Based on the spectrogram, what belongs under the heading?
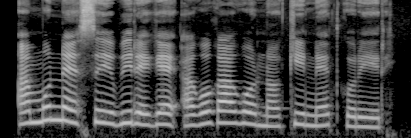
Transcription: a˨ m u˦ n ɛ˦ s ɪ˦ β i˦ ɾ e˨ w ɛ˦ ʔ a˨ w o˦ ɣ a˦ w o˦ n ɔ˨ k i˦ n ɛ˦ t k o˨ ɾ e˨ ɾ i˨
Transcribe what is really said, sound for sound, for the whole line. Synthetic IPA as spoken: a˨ m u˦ n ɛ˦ s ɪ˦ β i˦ ɾ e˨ ɣ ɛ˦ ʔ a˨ ɣ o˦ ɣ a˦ ɣ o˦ n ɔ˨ k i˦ n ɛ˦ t k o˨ ɾ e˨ ɾ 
